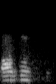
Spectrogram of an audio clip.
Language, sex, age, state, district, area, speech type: Tamil, female, 60+, Tamil Nadu, Ariyalur, rural, conversation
